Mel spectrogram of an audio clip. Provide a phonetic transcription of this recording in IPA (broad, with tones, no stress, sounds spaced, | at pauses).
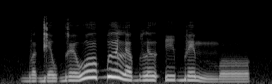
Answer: b ə˩ ɡ e˩ w ɡ ø˧ w o˥ ɓ ɯ˥ l ə˧ b l ɯ˧ ʔ i˧ b e˧ mː o˩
